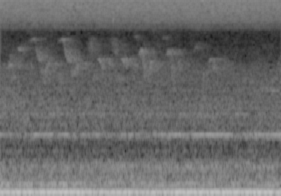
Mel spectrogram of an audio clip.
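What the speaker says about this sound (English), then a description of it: "Train coming by." A train rumbles past nearby, a steady heavy low roar with a faint tonal hum, continuous from start to finish with no voices.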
